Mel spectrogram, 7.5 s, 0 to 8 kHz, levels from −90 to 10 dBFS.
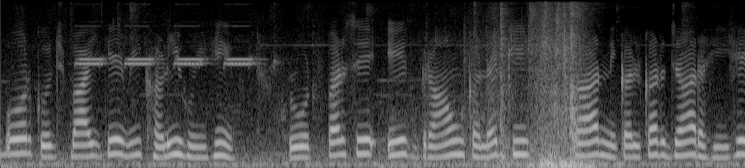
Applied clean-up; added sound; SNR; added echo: none; Train; 6 dB; none.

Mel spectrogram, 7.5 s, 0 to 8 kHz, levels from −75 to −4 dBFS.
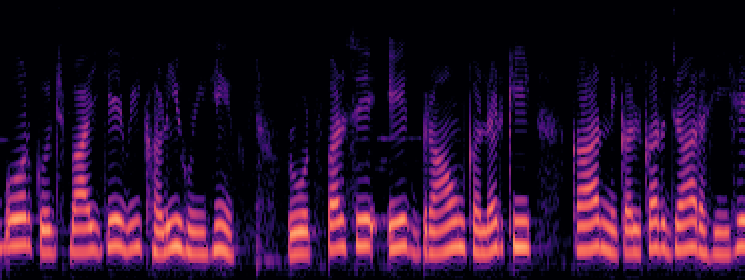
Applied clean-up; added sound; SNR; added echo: none; none; none; none.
